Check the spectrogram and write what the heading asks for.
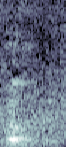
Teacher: R is not pronounced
